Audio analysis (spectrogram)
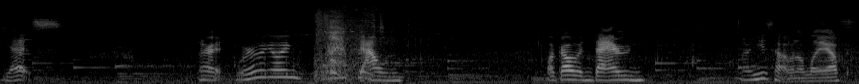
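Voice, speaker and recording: Female game streamer: playful, casual reactions, bright-spirited and highly animated, clear music underneath. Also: slow, pauses often. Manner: playful, giggly. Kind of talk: casual gameplay commentary with reactions. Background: video game music.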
